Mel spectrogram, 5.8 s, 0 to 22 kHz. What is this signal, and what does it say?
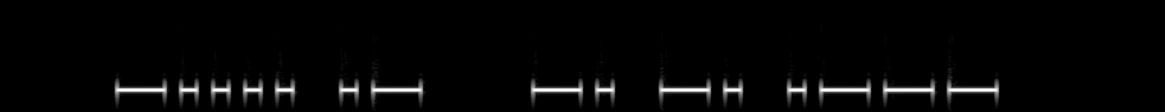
Morse code, heard as a keyed tone, about 15 wpm, 700 Hz. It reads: 6A NNJ
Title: Field Day Exchanges Encore - 15wpm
